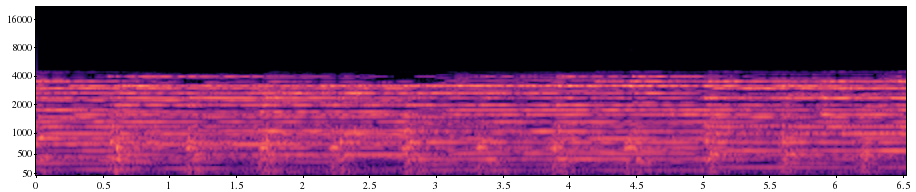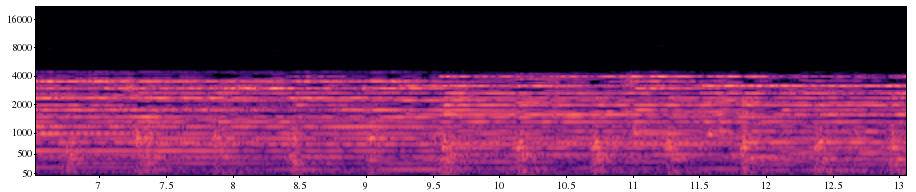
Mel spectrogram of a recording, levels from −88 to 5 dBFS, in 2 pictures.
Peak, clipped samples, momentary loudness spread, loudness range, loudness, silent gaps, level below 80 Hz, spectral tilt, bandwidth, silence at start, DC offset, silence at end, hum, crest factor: -6 dBFS; under 0.1%; 3 LU; 1 LU; -19 LUFS; none; -58 dBFS; -5 dB/octave; 4.7 kHz; 0 s; under 0.1%; 0 s; none; 14 dB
